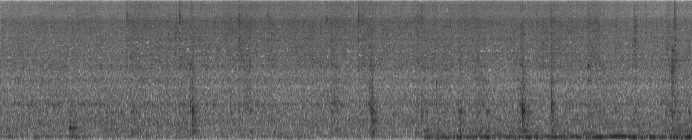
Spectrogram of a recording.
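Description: Tomato and egg posto fry in a pan with a steady, loud sizzle and hiss, with scattered utensil scrapes and clicks, and a low rumble joining partway through.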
